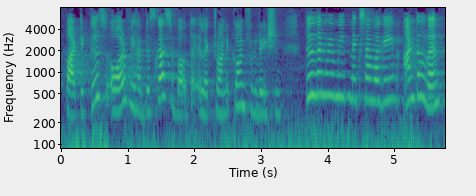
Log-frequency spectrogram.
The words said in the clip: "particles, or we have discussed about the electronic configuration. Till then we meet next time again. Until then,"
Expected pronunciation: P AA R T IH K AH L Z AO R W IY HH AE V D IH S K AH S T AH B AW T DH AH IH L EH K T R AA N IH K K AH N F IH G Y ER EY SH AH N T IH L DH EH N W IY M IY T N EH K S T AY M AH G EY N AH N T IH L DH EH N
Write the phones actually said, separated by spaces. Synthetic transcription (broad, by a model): P AA R T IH K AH L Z AO R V IY HH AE V D IH S K AH S T AH B AW T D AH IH L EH K T R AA N IH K K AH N F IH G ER EY SH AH N T IH L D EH N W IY M IY T N EH K S T AY M AH G EY N AH N T IH L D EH N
